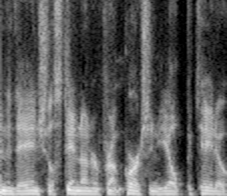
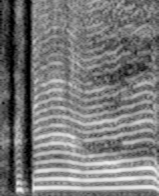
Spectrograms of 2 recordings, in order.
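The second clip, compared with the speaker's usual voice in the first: put-on old lady voice, screaming; 6 dB louder than usual. Imitating the potato lady yelling from her porch for two hours: imitating her screaming. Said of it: "what does she sound like when she's screaming potato".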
